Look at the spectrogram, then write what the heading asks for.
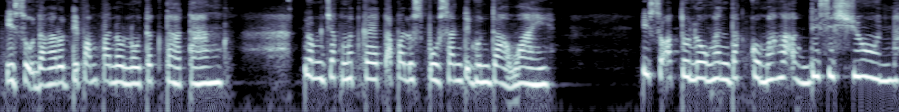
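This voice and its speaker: A woman's voice: a little high, fairly even intonation, moderate pace. A woman acting a burdened young wife and mother in an Ilocano melodrama, earnest and sorrowful, with an Ilocano accent. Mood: troubled. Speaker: drama lead and narrator.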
